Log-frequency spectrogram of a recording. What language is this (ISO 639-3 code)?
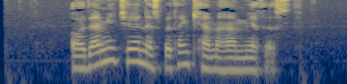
fas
